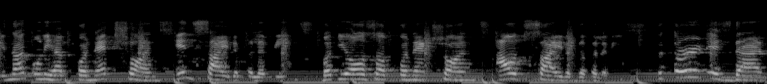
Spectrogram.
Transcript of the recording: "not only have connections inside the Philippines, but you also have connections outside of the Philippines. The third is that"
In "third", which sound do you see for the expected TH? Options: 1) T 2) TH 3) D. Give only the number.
1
